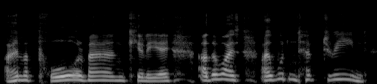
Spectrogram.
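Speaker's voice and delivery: high, slow, wheedling complaint; whining villager. Acted. The servile peasant complains to Leslie: high wheedling whine. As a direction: plead your loss with fawning humility.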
